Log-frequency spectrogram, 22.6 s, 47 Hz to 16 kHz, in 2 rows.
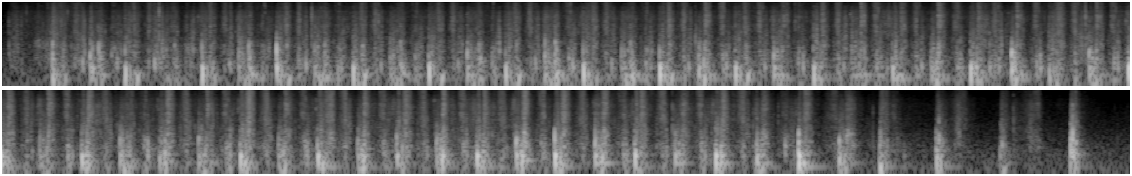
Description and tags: Running on carpet: dark shoes. Recorded with a ZOOM H2 in a basement of a house, normalized with Audacity.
